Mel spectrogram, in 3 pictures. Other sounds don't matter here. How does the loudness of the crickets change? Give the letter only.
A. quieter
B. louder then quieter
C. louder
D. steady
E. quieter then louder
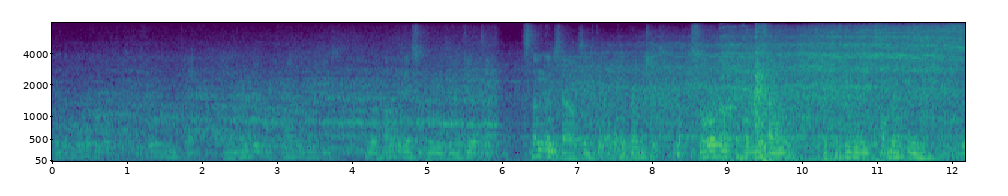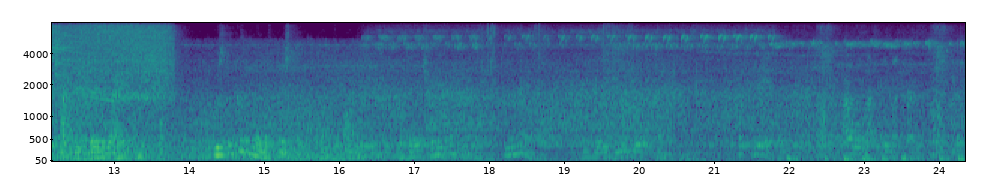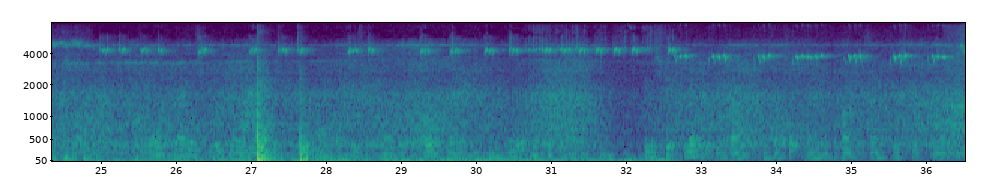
C.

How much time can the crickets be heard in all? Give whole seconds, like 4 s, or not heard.
20 s.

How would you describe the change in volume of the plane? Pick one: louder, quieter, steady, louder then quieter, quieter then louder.
louder then quieter.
